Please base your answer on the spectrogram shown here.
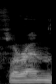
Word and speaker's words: Florenz: Is that how they pronounced it? Yeah. Yeah, Florenz Ziegfeld Jr.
